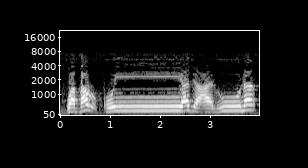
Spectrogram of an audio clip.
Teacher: قاف کے اوپر 2 پیش تنوین ہے، آپ نے ادغام کیا غنے کے ساتھ، بعد میں یا آ گیا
